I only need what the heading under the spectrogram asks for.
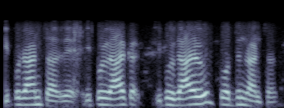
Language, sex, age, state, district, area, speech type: Telugu, male, 18-30, Telangana, Bhadradri Kothagudem, urban, conversation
